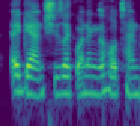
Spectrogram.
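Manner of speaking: ordinary talk, nothing marked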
